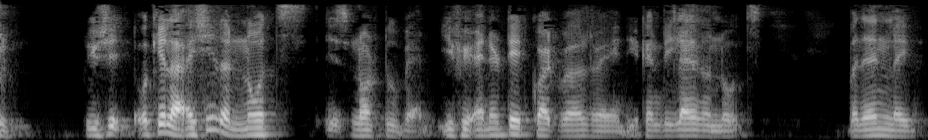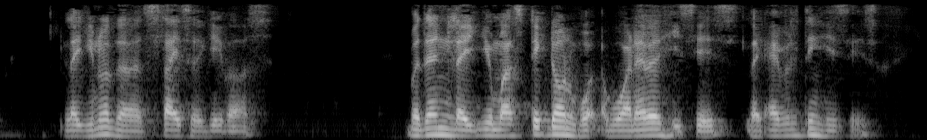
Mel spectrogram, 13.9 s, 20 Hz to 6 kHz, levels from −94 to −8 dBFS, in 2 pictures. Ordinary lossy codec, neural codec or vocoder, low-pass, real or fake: MP3, 32 kbps; codec, 16 kHz, 2 kbps, X-Codec, HuBERT features, trained on LibriSpeech; 5.4 kHz; fake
